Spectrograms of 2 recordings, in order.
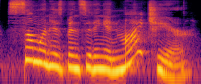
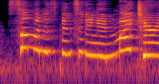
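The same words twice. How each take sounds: First: It is spoken in a medium-sized voice. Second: It is spoken in a small, tiny voice. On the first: "said in her middle-sized voice" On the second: "cried in his little wee voice"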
